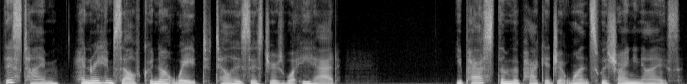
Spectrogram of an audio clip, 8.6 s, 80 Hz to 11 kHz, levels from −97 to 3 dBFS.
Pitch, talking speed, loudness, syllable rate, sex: 205 Hz, 170 wpm, -19 LUFS, 4.6 syllables/s, female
